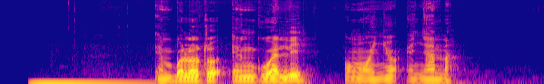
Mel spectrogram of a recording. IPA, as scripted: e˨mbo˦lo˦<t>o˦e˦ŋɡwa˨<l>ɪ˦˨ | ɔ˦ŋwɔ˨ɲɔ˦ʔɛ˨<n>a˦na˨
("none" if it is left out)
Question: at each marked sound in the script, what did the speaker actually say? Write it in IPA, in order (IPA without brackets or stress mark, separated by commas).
t, l, ɲ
